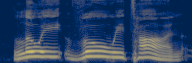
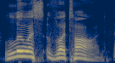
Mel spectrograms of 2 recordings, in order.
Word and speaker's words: Vuitton: Louis Vuitton. Vuitton. Vuitton. Vuitton. Louis Vuitton. Yeah, I say like two syllables. He's saying it's three.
